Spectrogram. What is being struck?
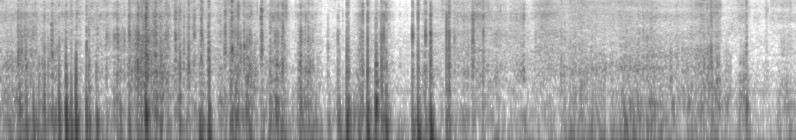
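Woven straw handbag.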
